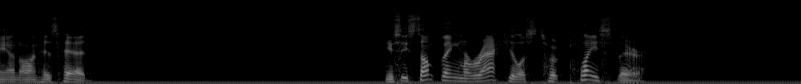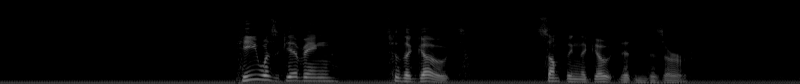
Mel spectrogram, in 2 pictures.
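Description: A middle-aged man speaks calmly with pauses in a room with slight echo.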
